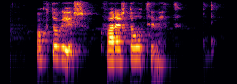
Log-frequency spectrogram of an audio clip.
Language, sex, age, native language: Icelandic, female, 30-39, Icelandic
